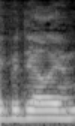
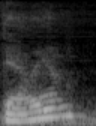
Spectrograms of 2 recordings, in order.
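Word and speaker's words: Bdellium: The B is silent. No, it's Bedellium. But uh I used to say Bedellium all the time.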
